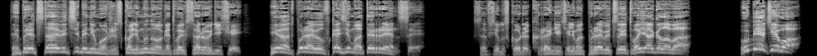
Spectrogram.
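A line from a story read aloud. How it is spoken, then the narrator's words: Barking. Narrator (Russian): Рявкнул тот своим компаньоном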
